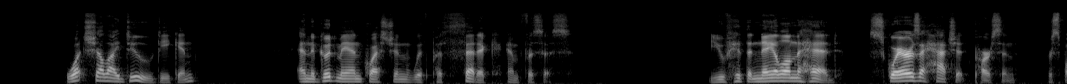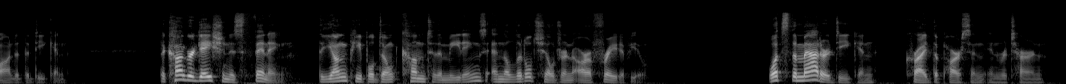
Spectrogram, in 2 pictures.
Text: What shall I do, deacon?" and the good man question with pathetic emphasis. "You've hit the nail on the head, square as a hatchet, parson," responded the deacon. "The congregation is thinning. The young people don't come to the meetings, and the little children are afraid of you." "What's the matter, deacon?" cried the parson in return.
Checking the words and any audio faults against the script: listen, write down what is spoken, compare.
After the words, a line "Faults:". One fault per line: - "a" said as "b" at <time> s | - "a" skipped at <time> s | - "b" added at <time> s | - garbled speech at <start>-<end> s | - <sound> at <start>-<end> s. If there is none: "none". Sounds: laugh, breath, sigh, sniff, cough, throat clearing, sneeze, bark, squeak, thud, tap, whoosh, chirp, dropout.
What shall I do, deacon?" and the good man question with pathetic emphasis. "You've hit the nail on the head, square as a hatchet, parson," responded the deacon. "The congregation is thinning. The young people don't come to the meetings, and the little children are afraid of you." "What's the matter, deacon?" cried the parson in return.
Faults:
none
